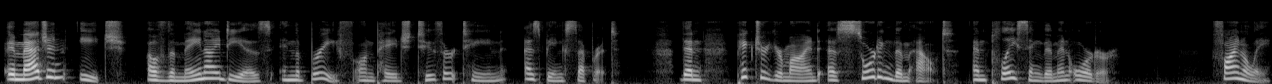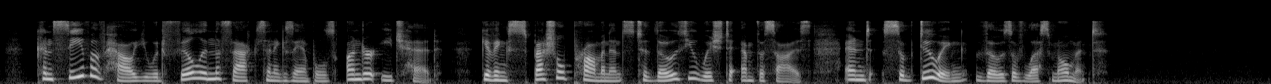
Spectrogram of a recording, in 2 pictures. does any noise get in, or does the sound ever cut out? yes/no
no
